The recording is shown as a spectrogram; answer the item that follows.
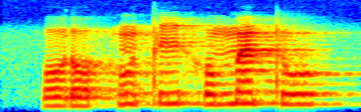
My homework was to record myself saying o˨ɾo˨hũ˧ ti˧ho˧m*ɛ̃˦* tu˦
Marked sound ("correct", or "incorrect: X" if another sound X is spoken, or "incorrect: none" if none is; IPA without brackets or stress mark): correct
